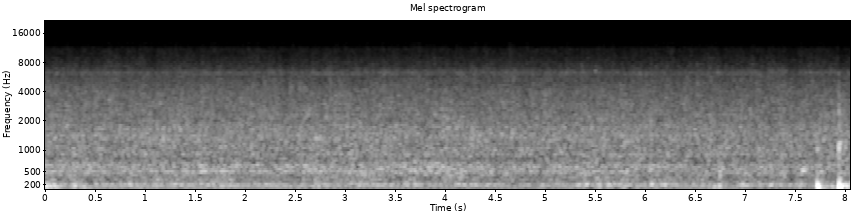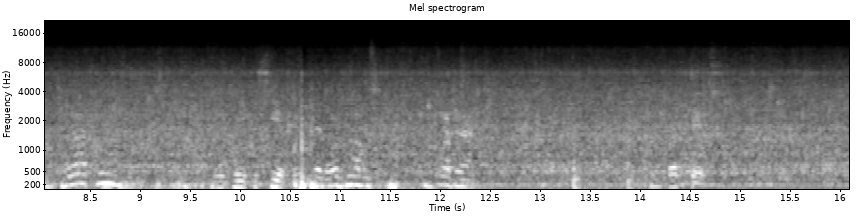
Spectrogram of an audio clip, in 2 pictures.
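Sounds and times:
circulating water rushing: 0.0 - 14.8
pumps humming: 8.0 - 14.5.

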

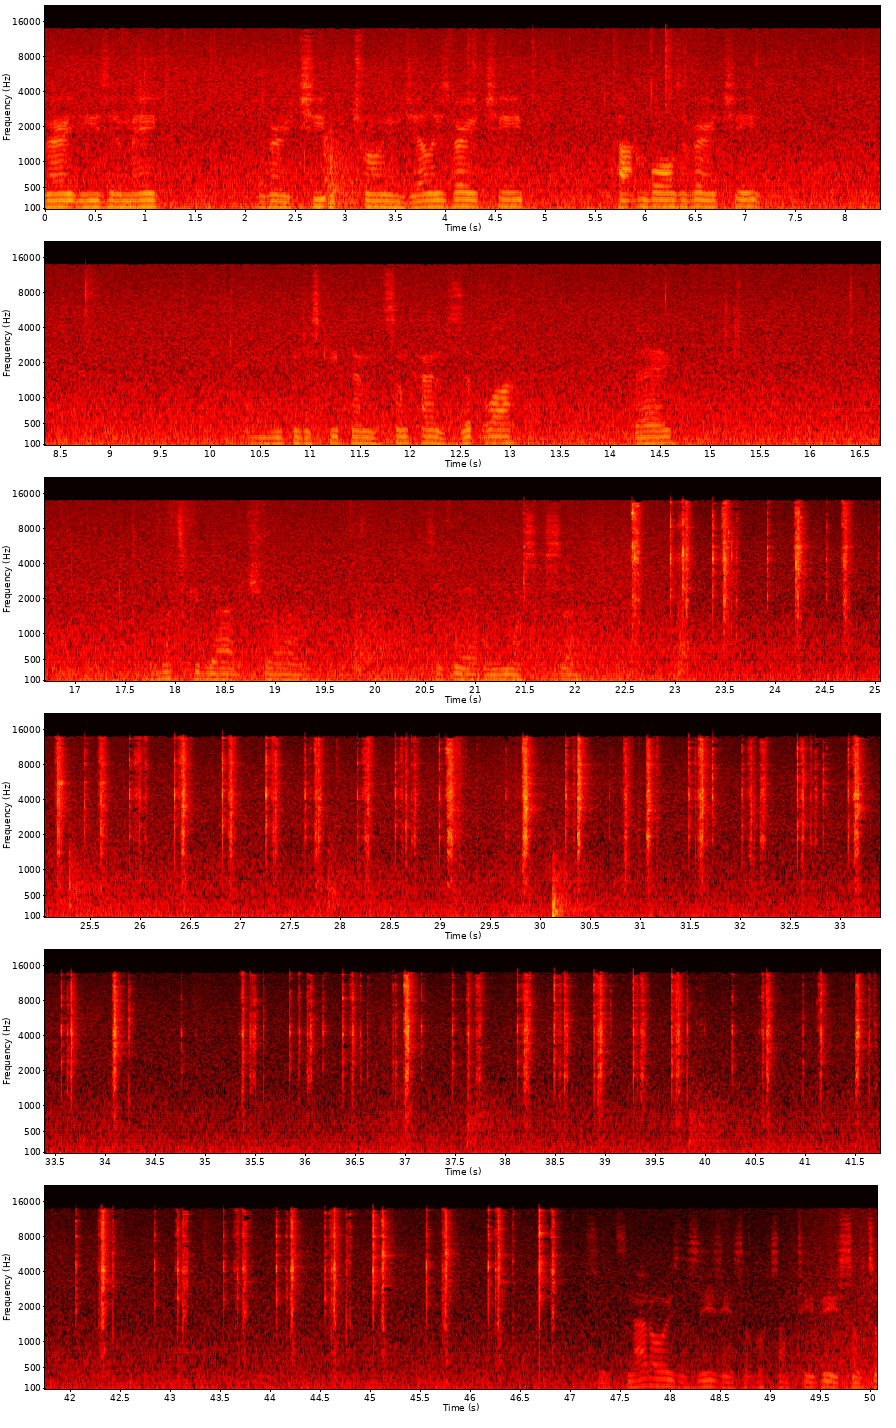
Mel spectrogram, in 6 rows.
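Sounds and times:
striker scraping fire-starter rod: 5.7 - 7.0, 22.5 - 47.0.

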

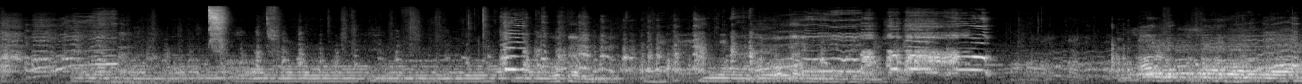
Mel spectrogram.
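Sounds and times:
young roosters clucking and calling: 0.0 - 13.0
steady low drone: 0.8 - 3.4.

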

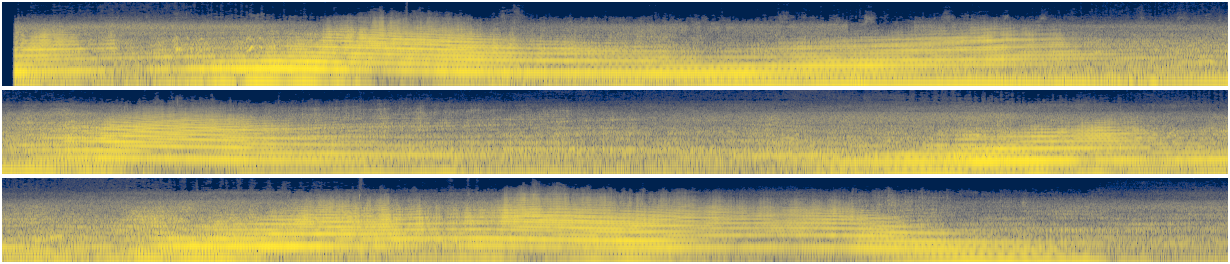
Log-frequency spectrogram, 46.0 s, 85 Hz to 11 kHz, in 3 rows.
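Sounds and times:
propeller plane engine: 0.1 - 45.9.

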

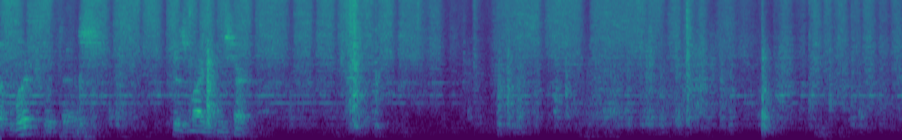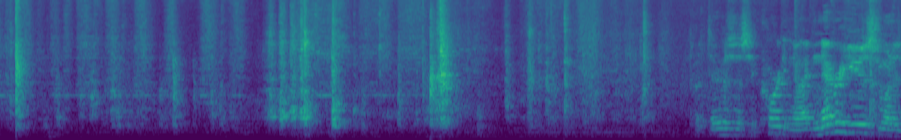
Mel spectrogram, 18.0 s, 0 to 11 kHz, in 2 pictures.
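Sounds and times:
gloved hand scrubbing porcelain: 0.0 - 11.6.

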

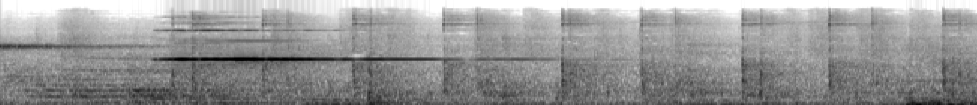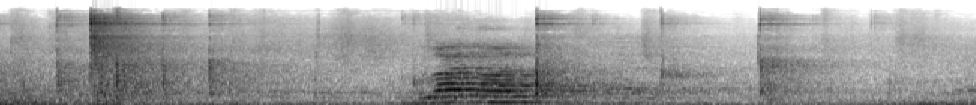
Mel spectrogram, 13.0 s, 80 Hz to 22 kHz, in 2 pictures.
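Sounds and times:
ping-pong ball clicking: 2.2 - 8.1.

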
